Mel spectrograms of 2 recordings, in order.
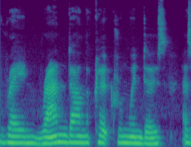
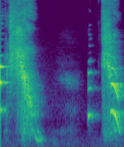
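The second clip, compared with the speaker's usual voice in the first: big, high, loud sneezes; teacher's loud sneezing fit; 9 dB louder than usual. A narrator's reading. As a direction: sneeze hard, twice. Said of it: "followed by a succession of loud sneezes".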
